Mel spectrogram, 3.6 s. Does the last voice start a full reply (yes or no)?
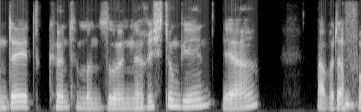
no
